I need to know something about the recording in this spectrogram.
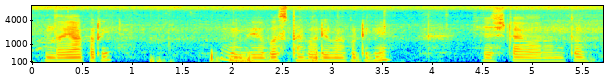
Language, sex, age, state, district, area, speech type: Odia, male, 18-30, Odisha, Nuapada, urban, spontaneous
